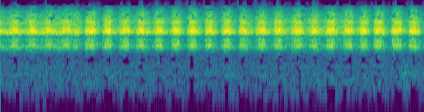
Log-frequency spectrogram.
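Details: A cicada's shrill, high buzz throbs in regular pulses, roughly three beats each second, keeping an unbroken metallic rhythm for the whole stretch.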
